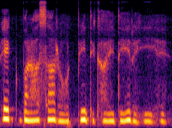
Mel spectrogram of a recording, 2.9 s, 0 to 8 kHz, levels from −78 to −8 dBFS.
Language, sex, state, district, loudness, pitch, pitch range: Hindi, female, Arunachal Pradesh, Lower Dibang Valley, -18 LUFS, 180 Hz, 170-200 Hz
